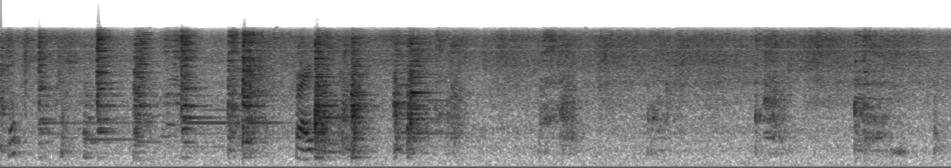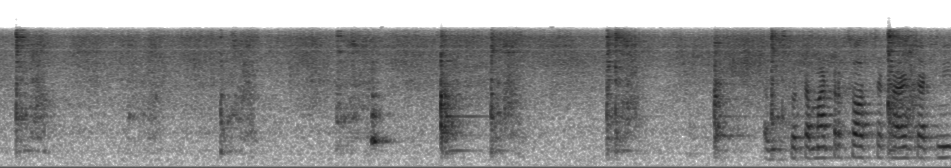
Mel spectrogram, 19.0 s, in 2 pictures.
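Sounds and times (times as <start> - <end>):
leaves sizzling in a pan: 0.0 - 19.0
metal spatula scraping a pan: 0.0 - 19.0.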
